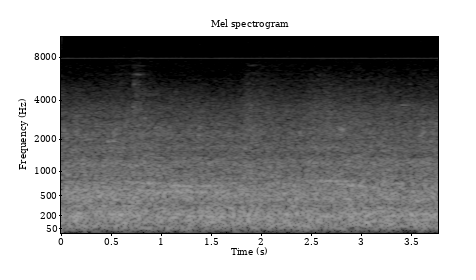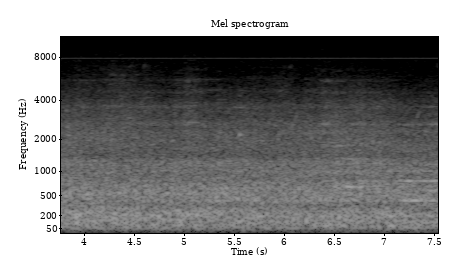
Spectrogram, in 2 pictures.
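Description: Long container freight train rolling slowly through a rail yard: a steady rumble of wheels on rails, with a few faint, brief squeals in the last few seconds.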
